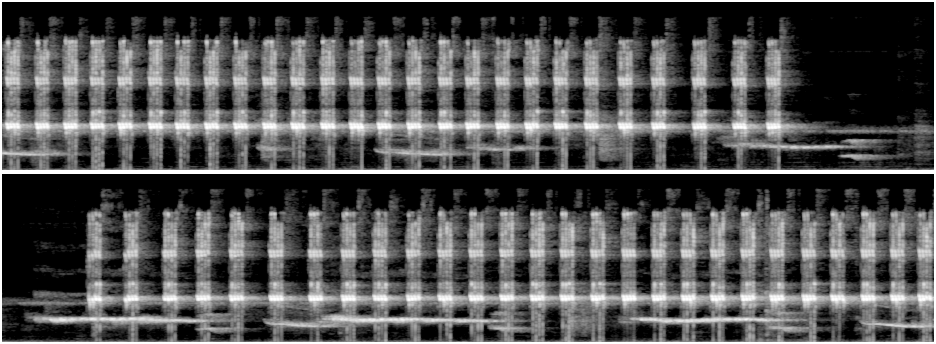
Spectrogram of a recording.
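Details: Cricket chirping, recorded for training songbirds: shrill, high pulses repeated steadily a little over twice a second, with a short quiet gap around the middle and fainter lower whistled sweeps scattered through.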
